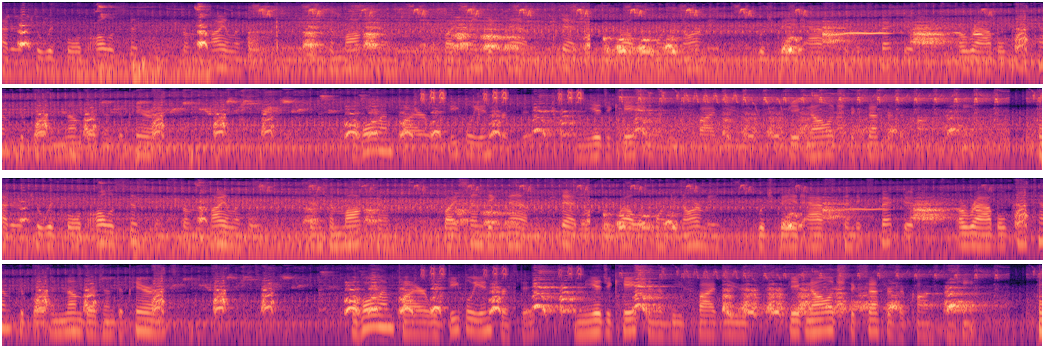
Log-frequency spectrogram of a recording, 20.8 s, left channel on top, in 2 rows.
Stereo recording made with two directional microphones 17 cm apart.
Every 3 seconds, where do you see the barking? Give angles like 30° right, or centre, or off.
60° left, 50° left, 30° left, 10° left, 20° right, 40° right, 50° right.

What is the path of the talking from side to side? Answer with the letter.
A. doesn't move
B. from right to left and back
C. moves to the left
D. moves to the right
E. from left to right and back
A.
